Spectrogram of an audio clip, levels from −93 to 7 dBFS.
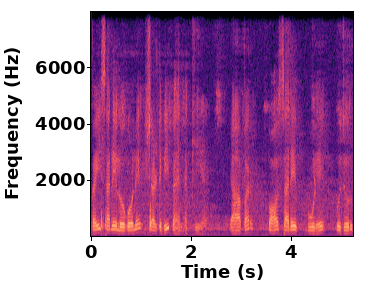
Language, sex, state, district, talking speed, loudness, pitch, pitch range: Hindi, male, Bihar, Araria, 170 wpm, -17 LUFS, 120 Hz, 115-125 Hz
